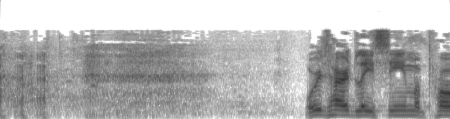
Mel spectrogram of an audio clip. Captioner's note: laughter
